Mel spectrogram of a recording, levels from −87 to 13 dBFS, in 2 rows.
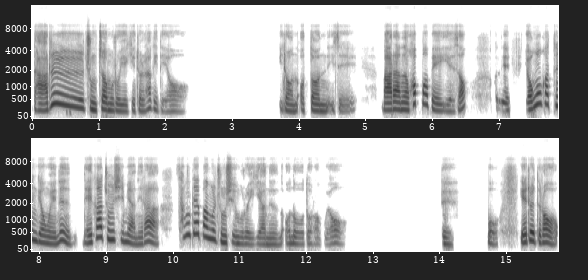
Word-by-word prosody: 나를 275 - +3
중점으로 190 -4 +1
얘기를 165 +3 -7
하게 220 -5 -5
돼요. 155 -2 -13 1.4
이런 170 -3 -3
어떤 175 -4 -1
이제 80 -1 -12 0.4
말하는 200 0 +5
화법에 355 - +2
의해서 165 -3 -3 0.4
근데 430 -5 -5 0.3
영어 310 - +5
같은 335 -7 +1
경우에는 190 0 0
내가 210 - +3
중심이 275 - 0
아니라 180 +7 -1 0.3
상대방을 405 -6 +2
중심으로 190 -6 -2
얘기하는 160 -1 -6
언어더라고요. 175 -2 -9 1.5
예. 165 -2 -4 0.5
뭐 - - -6 0.3
예를 230 +4 +6
들어 205 -5 +2
195 Hz, 265 characters per minute, -21 LUFS, 170-265 Hz, 1.5 s, 예를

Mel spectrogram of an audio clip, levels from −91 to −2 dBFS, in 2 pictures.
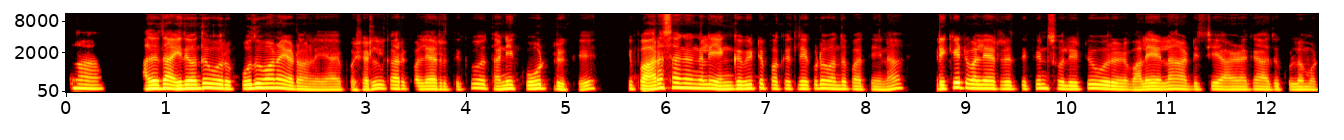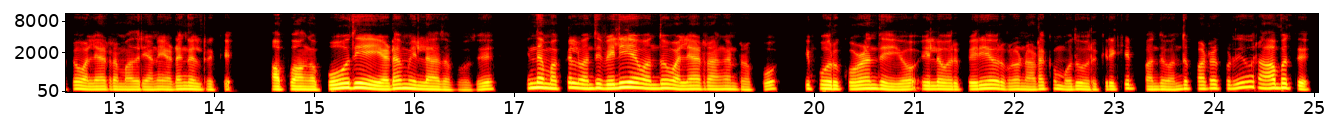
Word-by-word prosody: ஆ. - - +2 0.6
அதுதான். 160 +1 +6
இது 155 - +5
வந்து 180 +4 +4
ஒரு 160 - +4
பொதுவான 185 +3 +5
எடம் 130 -3 -1
இல்லையா? 115 0 -4
இப்போ 115 0 -13
ஷட்டில் 150 +7 -2
கார்க் 145 -3 -3
விளையாடுறதுக்கு, 130 0 -3
ஒரு 170 - -1
தனி 145 +4 +2
கோர்ட் 160 +1 +1
இருக்கு. 120 0 -3 0.4
இப்போ 145 0 -2
அரசாங்கங்களே 180 -2 +3
எங்க 145 +2 +1
வீட்டு 165 +2 0
பக்கத்திலயே 155 0 -3
கூட 165 - -1
வந்து 150 0 -1
பாத்தீங்கன்னா, 125 0 -4 0.4
கிரிக்கெட் 190 +7 +2
வளையாடுறதுக்குன்னு 155 0 0
சொல்லிட்டு, 140 +1 -2
ஒரு 140 -2 +2 0.2
வலையெல்லாம் 130 +4 0
அடிச்சு, 130 0 -7
அழகா 125 +1 -4
அதுக்குள்ள 120 0 -5
மட்டும், 130 +6 -3
விளையாடுற 125 0 -2
மாதிரியான 120 0 -3
எடங்கள் 135 -1 -1
இருக்கு. 115 -2 -9 0.5
அப்போ 125 +2 -3
அங்க 120 -1 0
போதிய 190 +4 +6 0.2
எடம் 165 +6 +3
இல்லாதபோது, 115 -5 -3 0.5
இந்த 200 +2 +6
மக்கள் 185 +4 +1
வந்து, 165 +2 +2
வெளியே 205 +5 +6
வந்தும் 165 +1 +2
வளையாடுறாங்கன்றப்போ, 135 -3 -3 0.4
இப்போ 155 - -13
ஒரு 145 - +2
குழந்தையோ, 140 -5 +1 0.2
இல்ல 140 - 0
ஒரு 130 - -1
பெரியவர்களோ 140 -2 0
நடக்கும்போது, 135 0 -4
ஒரு 120 0 -5
கிரிக்கெட் 145 +5 -6
பந்து 125 0 -3
வந்து, 135 +5 -3
படக்கூடிய 160 +3 -3
ஒரு 185 - -5
ஆபத்து. 180 -7 0
140 Hz, 150 wpm, -22 LUFS, 125-160 Hz, 0.6 s, அதுதான்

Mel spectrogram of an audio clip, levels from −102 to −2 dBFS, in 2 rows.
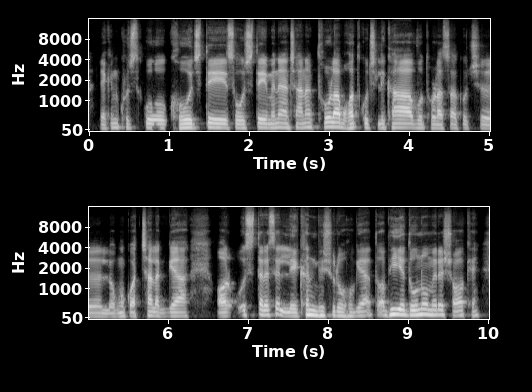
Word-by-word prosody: लेकिन 130 +4 -6
खुश 120 +2 -2
को 130 -1 -1 0.2
खोजते-सोचते 130 0 +2
मैंने 130 +2 0
अचानक 130 +2 -2
थोड़ा-बहुत 145 -5 +3
कुछ 120 - -3
लिखा, 130 +1 +2
वो 125 -1 -4
थोड़ा-सा 115 +1 -3
कुछ 120 +1 -9
लोगों 105 -1 -4
को 110 - -5
अच्छा 130 +3 0
लग 120 -4 -2
गया 115 -1 +2 0.4
और 115 +1 0
उस 145 0 +1
तरह 155 -2 +3
से - - +1
लेखन 120 +6 +2
भी 135 - +1
शुरू 125 -3 -2
हो 120 - -5
गया। 130 +2 -2
तो - - -4
अभी 165 +4 +4
ये 165 - +6
दोनों 165 +2 +4
मेरे 155 0 +1
शौक 140 +2 -2
है, 140 - -8
130 Hz, 200 wpm, -23 LUFS, 120-140 Hz, 0.4 s, ये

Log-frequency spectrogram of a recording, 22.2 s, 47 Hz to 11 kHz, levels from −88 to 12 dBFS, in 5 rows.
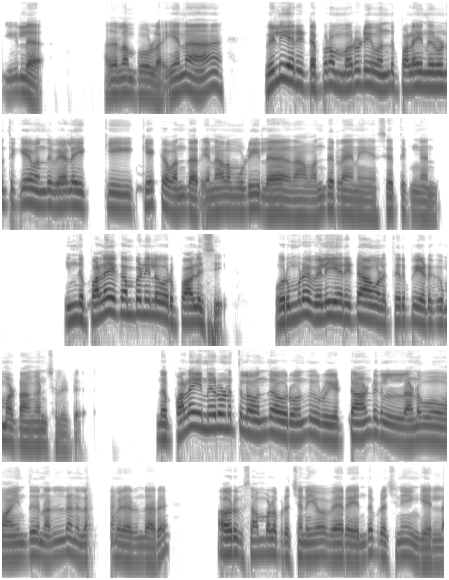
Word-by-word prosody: இல்ல. 140 -2 0 0.8
அதெல்லாம் 130 +1 -1
போல. 120 -4 -1 0.2
ஏன்னா 160 +2 +2 0.7
வெளியேறிட்ட 200 -4 +4
அப்புறம் 190 +3 -1
மறுபடியும் 195 +2 +1
வந்து 165 +3 -2
பழைய 170 +2 +3
நிறுவனத்துக்கே 175 0 0
வந்து 160 0 -1
வேலைக்குக் 145 -3 -2 0.2
கேக்க 160 0 -3
வந்தார். 120 -3 -1
"என்னால 120 +2 -1
முடியல 120 -2 -1 0.2
நான் 100 -1 -3
வந்துர்றேன் 115 -1 -3
என்னைய 95 -2 -6
சேர்த்துக்கங்கன்னு." 100 -5 -6 0.8
இந்தப் 175 -1 0
பழைய 235 +8 +8
கம்பெனில 220 -1 +3
ஒரு 155 - -2
பாலிசி. 155 -6 +3 0.6
ஒரு 155 +1 +5
முறை 225 +3 +4
வெளியேறிட்டா 195 -1 +4
அவங்கள 160 -4 +3
திருப்பி 160 0 -1
எடுக்கமாட்டாங்கன்னு 120 -7 -2
சொல்லிட்டு. 95 -3 -11 0.8
இந்தப் 150 -2 -1
பழைய 260 +9 +5
நிறுவனத்துல 235 -4 +2
வந்து, 185 +3 -4
அவர் 165 -2 +2
வந்து 175 +4 -4
ஒரு 150 - -2
8 135 +4 -5
ஆண்டுகள் 170 -1 -1 0.2
அனுபவம் 135 0 -2
வாய்ந்து 125 +3 -2
நல்ல 140 +6 -4
நிலைமையில 125 -1 -5
இருந்தாரு. 110 -1 -3 0.6
அவருக்குச் 155 -2 +2
சம்பள 155 +2 -2
பிரச்சனையோ, 135 0 -3
வேற 125 0 +1
எந்த 125 +7 -4
பிரச்சனையும் 135 +1 -6
இங்க 105 -2 -3
இல்ல. 100 +1 -6
145 Hz, 145 wpm, -23 LUFS, 125-175 Hz, 0.8 s, பழைய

